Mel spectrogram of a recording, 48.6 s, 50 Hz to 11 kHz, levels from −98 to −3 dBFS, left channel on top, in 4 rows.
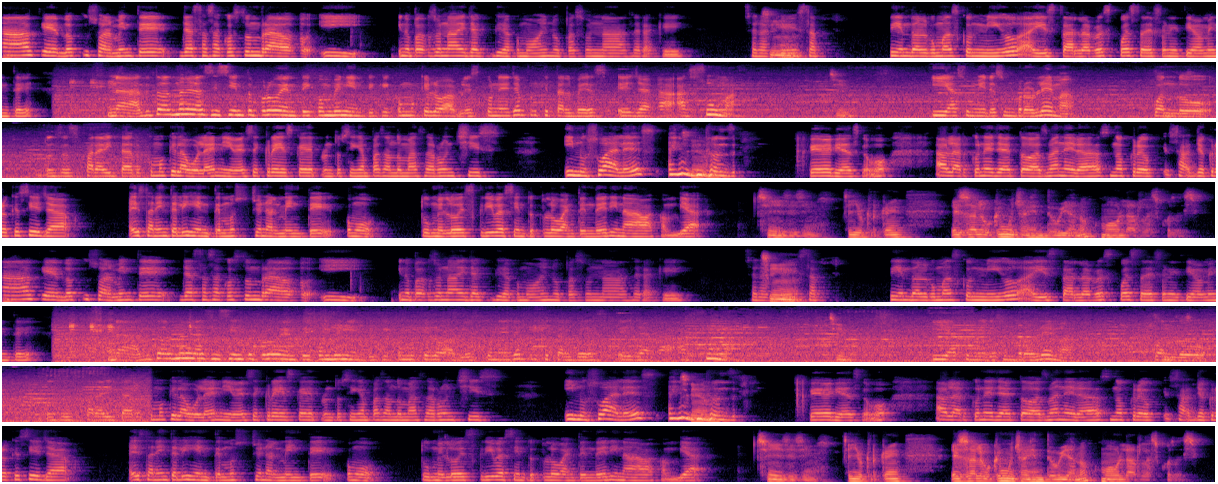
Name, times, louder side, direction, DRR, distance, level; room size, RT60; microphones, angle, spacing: voice 1, 0.0-3.6 4.0-6.8 7.5-8.2 8.9-12.4 13.2-19.6 21.4-22.9 23.7-24.2 24.6-29.2 29.9-31.6 32.4-37.1 37.7-40.1 40.6-43.4, left 3 dB, 35° left, 0.4 m, -27 dB
voice 2, 7.6-8.0 20.4-20.7 23.7-24.2 31.2-31.5 32.2-32.3 44.0-48.4, right 2 dB, 50° right, 0.8 m, -29 dB
sound 1, 12.6-25.8, right 6 dB, 80° right, 0.5 m, -33 dB
5.8 x 5.2 x 6.2 m
head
